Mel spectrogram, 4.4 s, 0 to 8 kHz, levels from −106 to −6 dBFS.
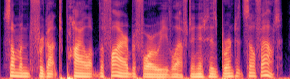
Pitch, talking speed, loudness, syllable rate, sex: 105 Hz, 220 wpm, -20 LUFS, 5.2 syllables/s, male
